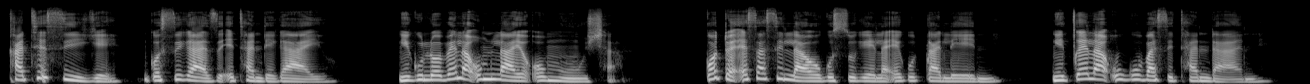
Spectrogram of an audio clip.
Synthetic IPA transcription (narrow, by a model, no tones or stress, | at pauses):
kʰatʰesiɣɛ | osiɣaziʔɛtʰandʱɛɣaːjɔ | ŋiɣulɔβɛlaʔum̩lajɔ̰ʔomuːt͡ʃʰa̰ | ɣɔd̥ʱwaʔɛsasilawɔɣusuɣɛlaʔeɣuǃaleːni | ŋiǀɛlaʔuɣuβasitʰandʱa̰ːnɛ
